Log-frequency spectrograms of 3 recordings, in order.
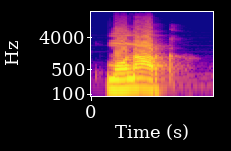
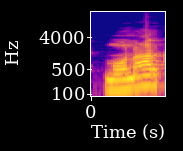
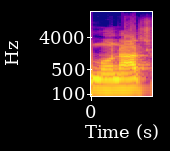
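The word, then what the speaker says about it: monarch: जैसे मोनार्क यहां पर एंड में सी एच आर लेकिन इसका उच्चारण सी एच का जो उच्चारण है च ना हो के क हो रहा है। मोनार्क बोल रहे हैं हम ना कि मोनार्च बोल रहे हैं।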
